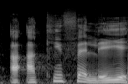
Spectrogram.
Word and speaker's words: Akinfeleye: Akinfeleye. Akinfeleye. That's right. Is the way it is properly pronounced.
